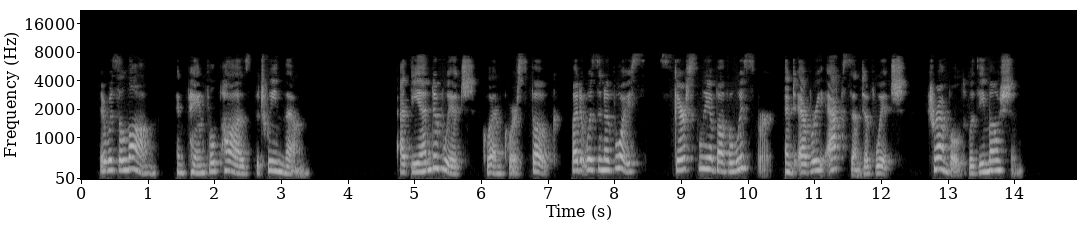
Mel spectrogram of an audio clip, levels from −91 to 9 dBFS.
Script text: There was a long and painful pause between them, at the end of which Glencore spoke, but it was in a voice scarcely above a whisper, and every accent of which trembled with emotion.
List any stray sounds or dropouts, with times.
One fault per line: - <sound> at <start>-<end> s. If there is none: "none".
none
